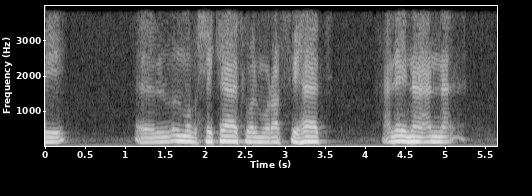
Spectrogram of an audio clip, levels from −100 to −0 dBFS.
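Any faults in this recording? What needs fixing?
Low bit depth without dither runs throughout. Grainy distortion sits about 35 dB below the signal and follows it, so quieter stretches turn gritty. This is likely from truncating to 8 bits without dither. Prevention: keep at least 16 bits, or add dither before any bit-depth reduction.

Clock drift between sender and receiver is present throughout. The sender's clock runs roughly 4% slower than the receiver's, so the jitter buffer keeps draining and the receiver has to pad the audio to avoid running dry. Prevention: apply drift compensation, such as adaptive resampling at the receiver, so both clocks stay aligned.

Repeated timing corrections occur from 0.13 to 5.59 s. The receiver repeatedly repeats short pieces, stretching this span to about 96% speed and adding roughly 200 ms in total. The corrections are unevenly spaced. 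Prevention: smooth time-stretching instead of abrupt repeats would hide these corrections.

The G.711 mu-law call path limits the band to 4 kHz as that codec does.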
